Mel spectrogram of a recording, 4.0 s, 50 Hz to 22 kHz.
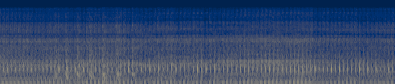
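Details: Honda HR194 push mower after ignition coil replacement and freeing throttle linkages: chugging steadily at mid throttle, even firing about four pulses a second, no misses, running on its own; normal running.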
